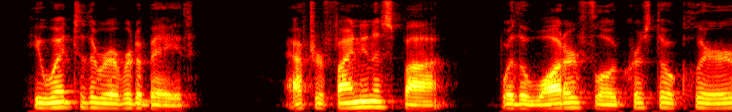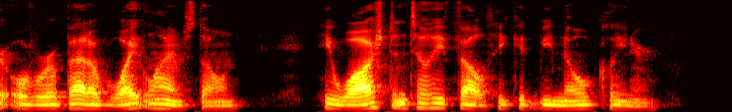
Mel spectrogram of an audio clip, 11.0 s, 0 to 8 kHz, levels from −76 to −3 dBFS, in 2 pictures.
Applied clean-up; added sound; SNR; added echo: none; none; none; none.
